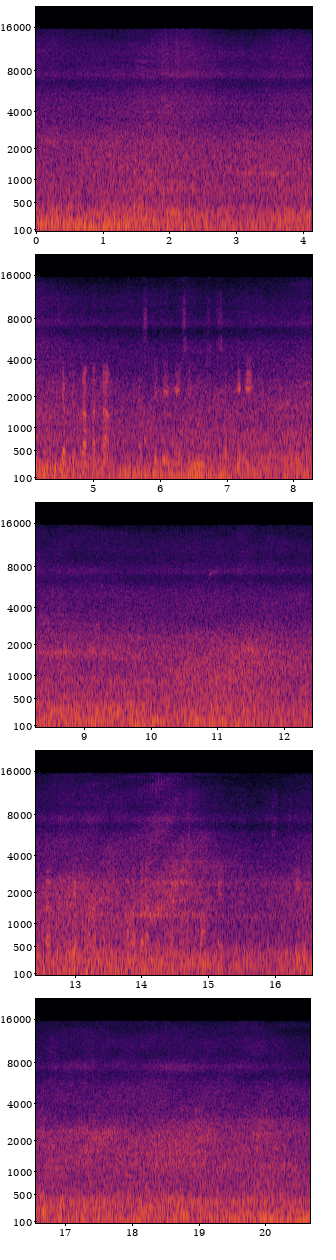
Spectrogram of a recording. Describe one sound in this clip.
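Traffic roars steadily along a busy road outdoors.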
